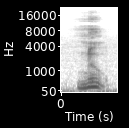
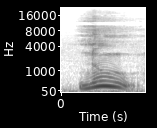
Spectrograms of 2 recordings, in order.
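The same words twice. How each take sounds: First: The vowel is short and clipped. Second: The vowel is long with a high tone. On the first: Tender, delicate, soft, or unripe. "short vowel" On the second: Cooked until really soft and tender. "high tone"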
